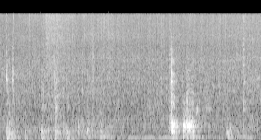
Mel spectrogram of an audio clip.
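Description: Leftover food sizzling as it is reheated in a hot stainless steel wok: a steady frying hiss, broken by a few short knocks, the strongest about three and a half seconds in.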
